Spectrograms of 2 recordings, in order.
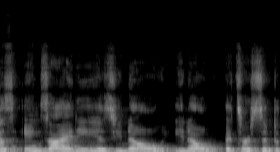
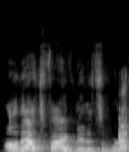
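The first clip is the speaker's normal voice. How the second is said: louder, breezy mimic of the trainer; imitating him; 2 semitones higher, 8 dB louder, faster than usual. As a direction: toss off "five minutes of work" loudly, mocking him. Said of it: "Can't you just hear him say that?".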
